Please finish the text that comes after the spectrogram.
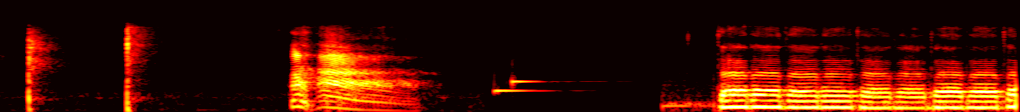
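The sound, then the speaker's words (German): Two sharp, close slap smacks in quick succession, then a sliding cartoonish boing, a short ringing ping, and a loud buzzing harmonic tone that carries on to the end. “Zack! Boing! Ju! Peng! Triple-Ohrfeige”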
